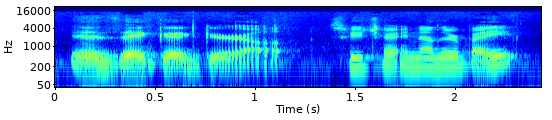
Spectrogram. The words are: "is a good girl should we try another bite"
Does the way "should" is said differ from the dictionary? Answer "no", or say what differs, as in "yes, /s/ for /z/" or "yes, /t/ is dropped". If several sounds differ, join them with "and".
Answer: yes, /s/ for /ʃ/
